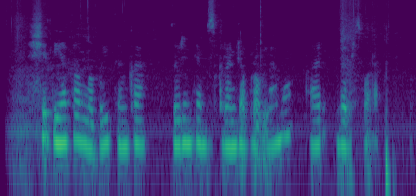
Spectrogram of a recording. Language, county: Lithuanian, Kaunas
